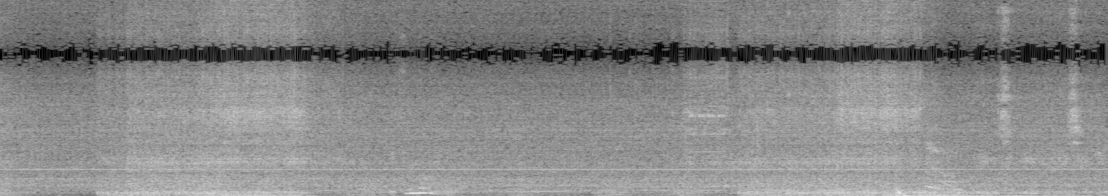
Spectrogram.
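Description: Explosions and crashes boom from a television loudspeaker.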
